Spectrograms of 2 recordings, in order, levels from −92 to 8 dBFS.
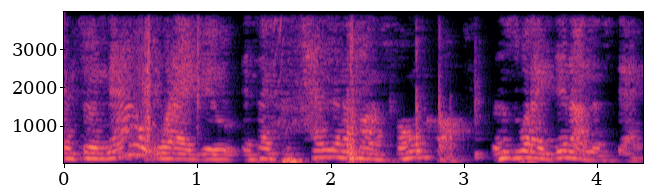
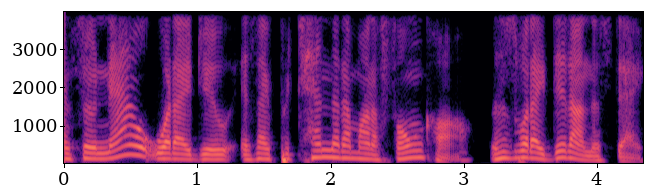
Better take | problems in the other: second | noise reduction (classical method WPE with log-MMSE)

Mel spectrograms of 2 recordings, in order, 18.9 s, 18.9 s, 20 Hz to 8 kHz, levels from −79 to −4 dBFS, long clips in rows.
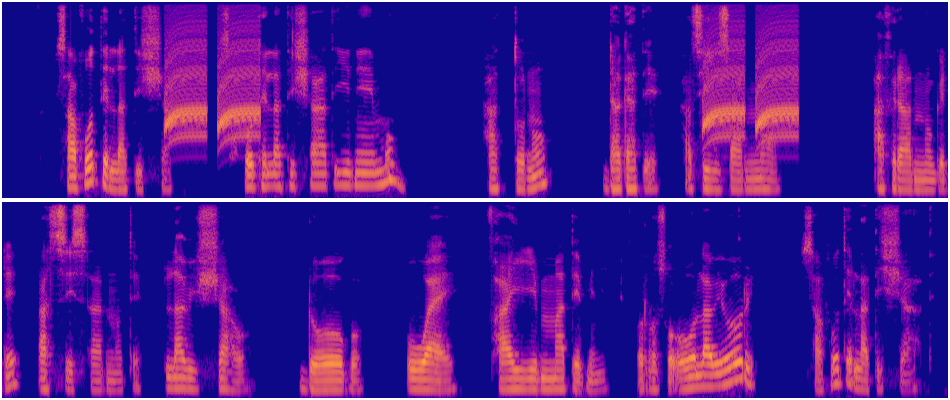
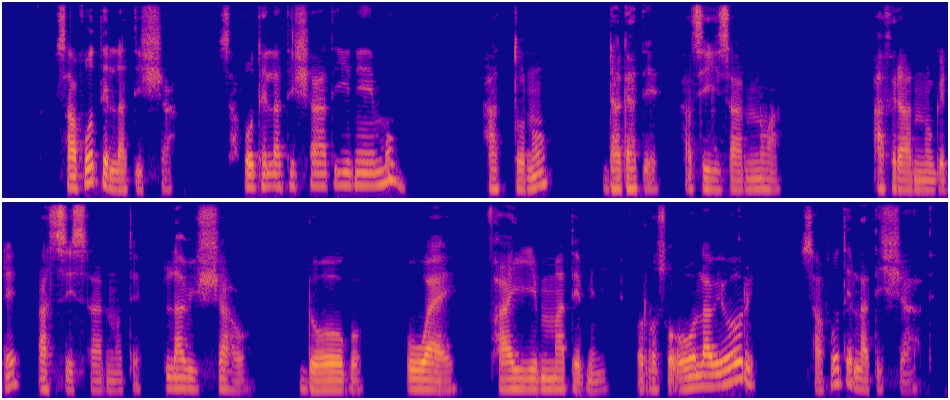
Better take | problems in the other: second | background sound (Alarm); 2 dB above the speech

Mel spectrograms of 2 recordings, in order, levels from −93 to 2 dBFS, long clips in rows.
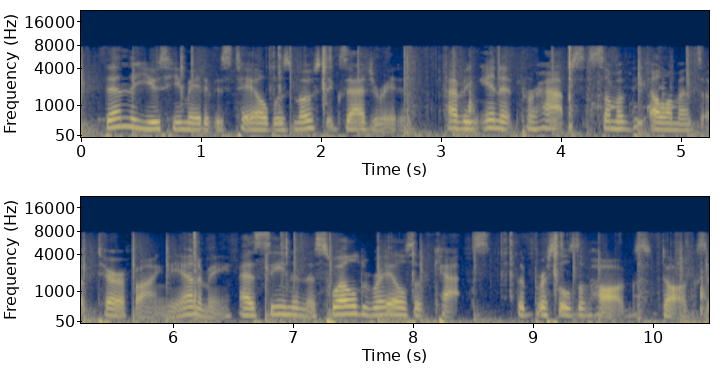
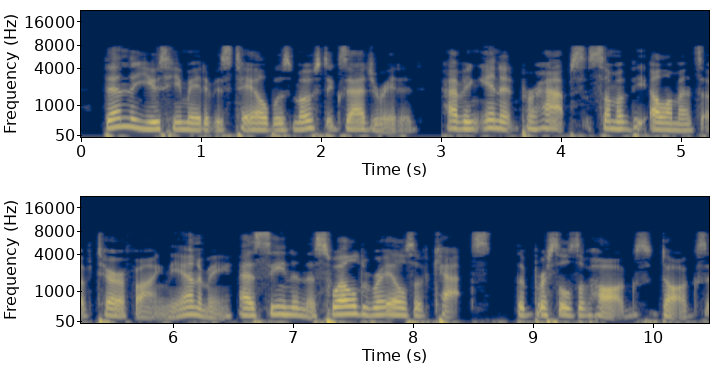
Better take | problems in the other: second | background sound (Writing + Wood); 10 dB below the speech

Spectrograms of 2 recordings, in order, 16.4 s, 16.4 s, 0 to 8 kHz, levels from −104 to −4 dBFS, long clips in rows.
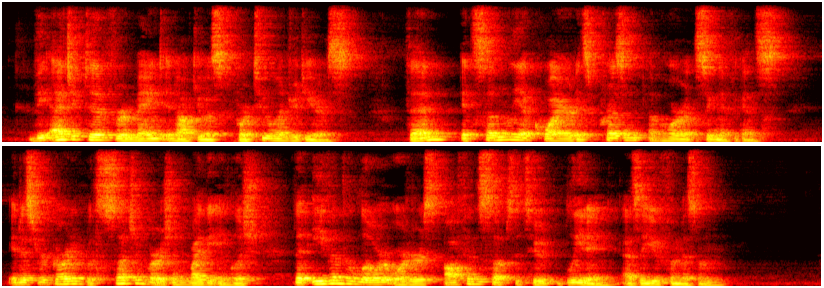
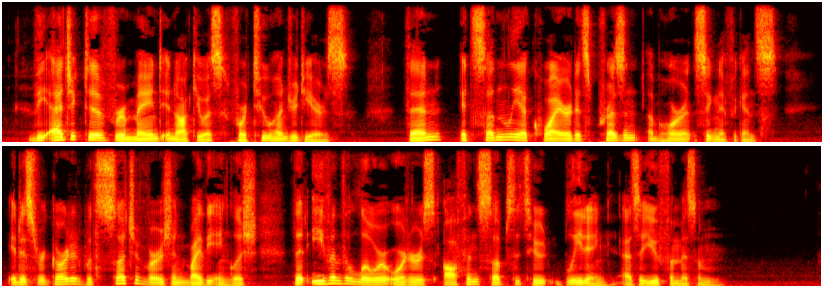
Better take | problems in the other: second | room echo; dies away in 0.6 s

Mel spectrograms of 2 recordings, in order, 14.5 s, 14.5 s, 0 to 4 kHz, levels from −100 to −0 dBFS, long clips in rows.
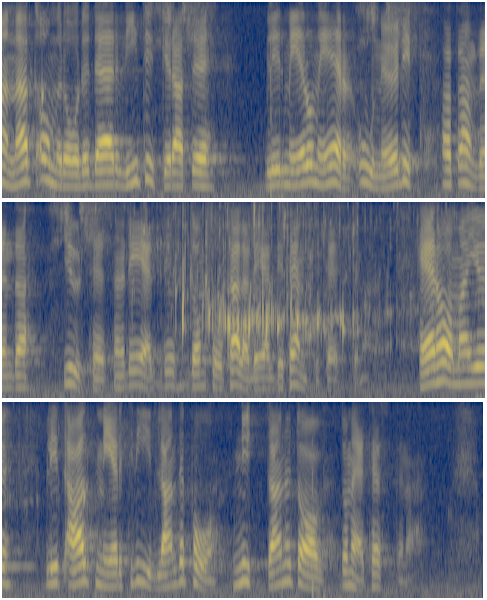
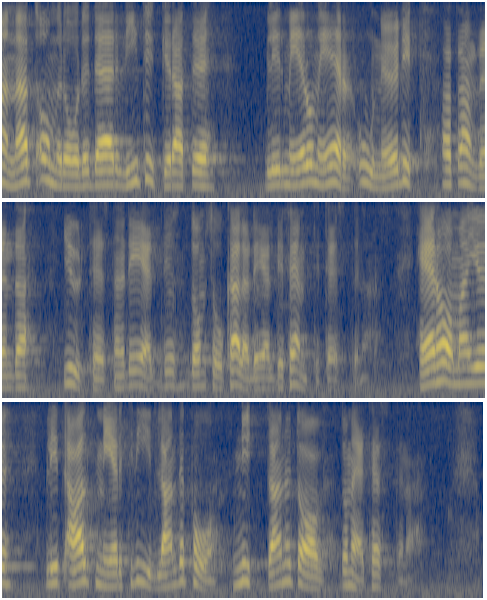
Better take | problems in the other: second | background sound (Wild animals + Liquid); 14 dB below the speech

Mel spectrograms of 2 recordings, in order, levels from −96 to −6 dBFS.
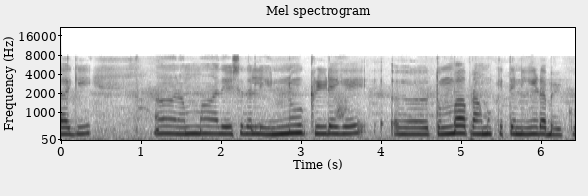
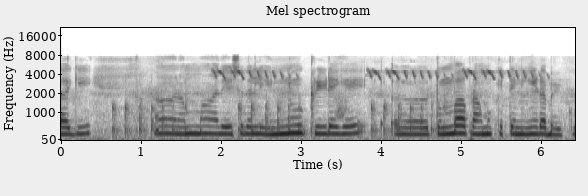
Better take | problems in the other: first | background sound (Bird vocalization, bird call, bird song + Knock); 12 dB below the speech

